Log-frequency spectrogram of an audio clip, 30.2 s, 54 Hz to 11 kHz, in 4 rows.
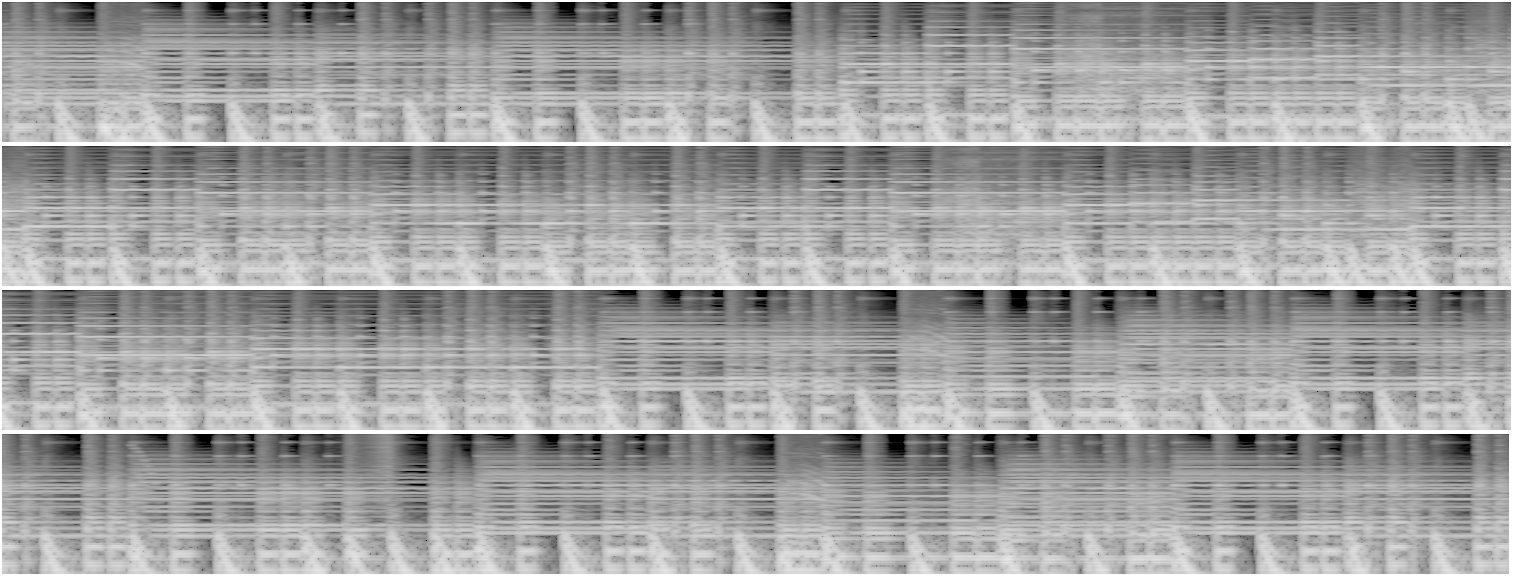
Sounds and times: Video game music: 0.0s - 30.1s.

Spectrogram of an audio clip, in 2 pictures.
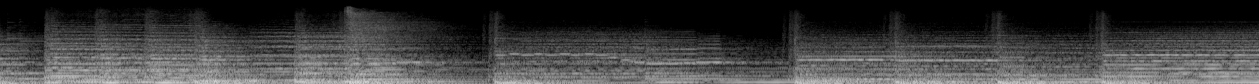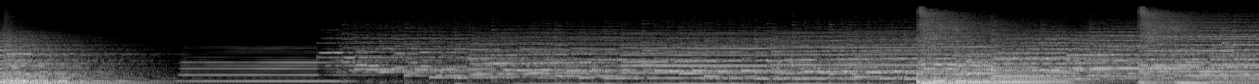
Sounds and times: Orchestra: 0.0s - 25.1s.

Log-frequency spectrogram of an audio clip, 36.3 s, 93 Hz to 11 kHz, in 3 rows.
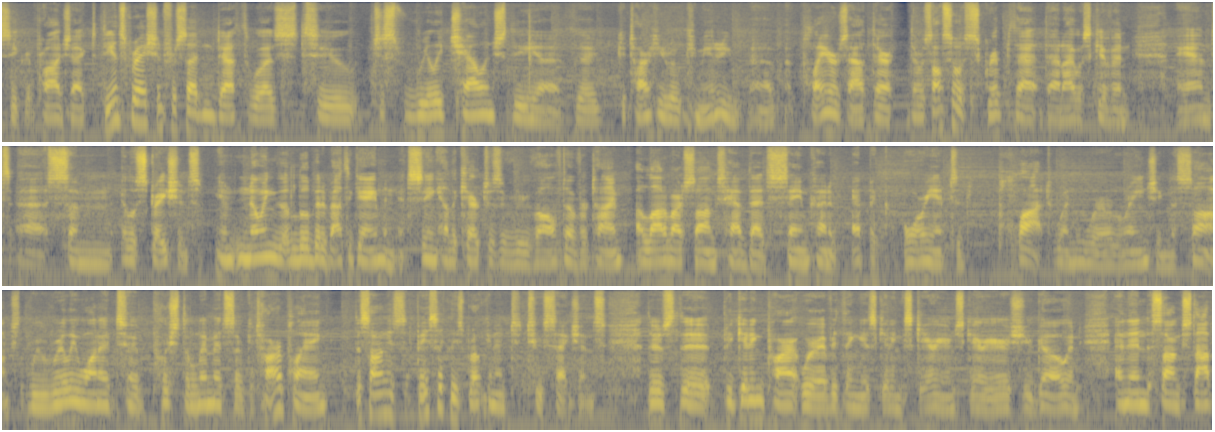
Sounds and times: Speech: 0.0s - 36.3s.

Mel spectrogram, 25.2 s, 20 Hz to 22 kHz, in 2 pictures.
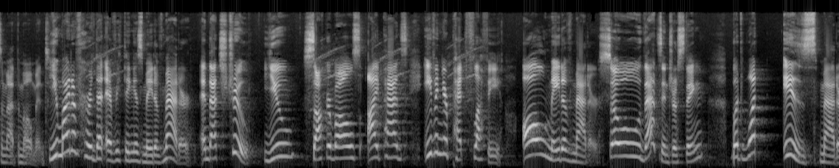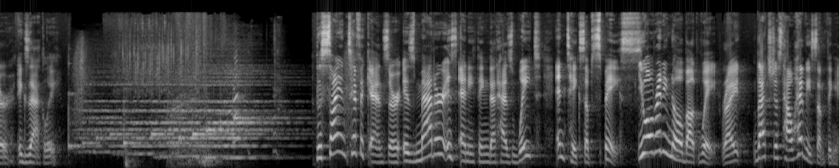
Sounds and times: Speech: 0.0s - 13.6s, 17.4s - 25.1s
Music: 13.6s - 17.3s.

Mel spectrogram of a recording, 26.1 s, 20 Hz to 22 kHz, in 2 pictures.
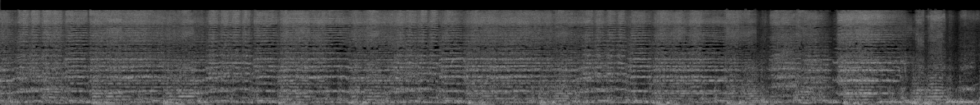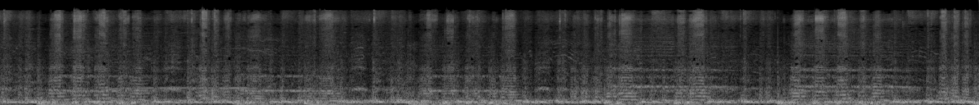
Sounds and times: Music: 0.0s - 26.1s.

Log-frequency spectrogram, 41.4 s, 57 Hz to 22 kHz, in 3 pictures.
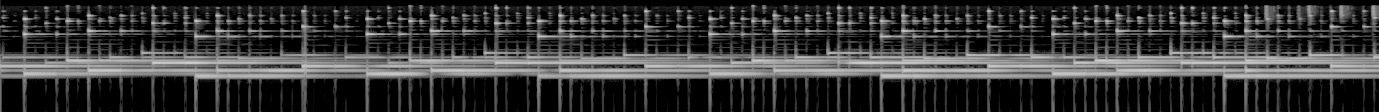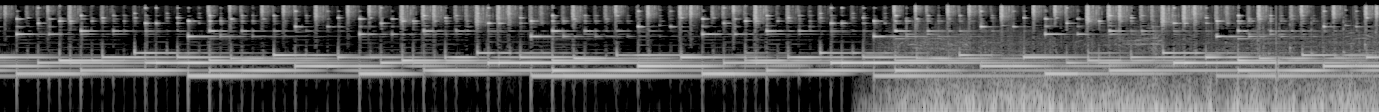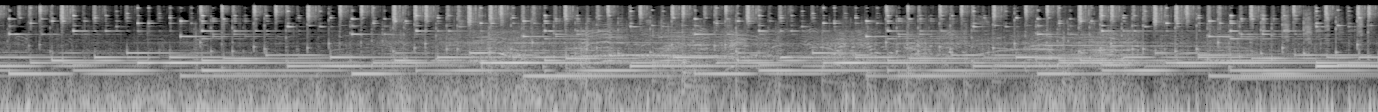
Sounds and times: Music: 0.0s - 41.3s.

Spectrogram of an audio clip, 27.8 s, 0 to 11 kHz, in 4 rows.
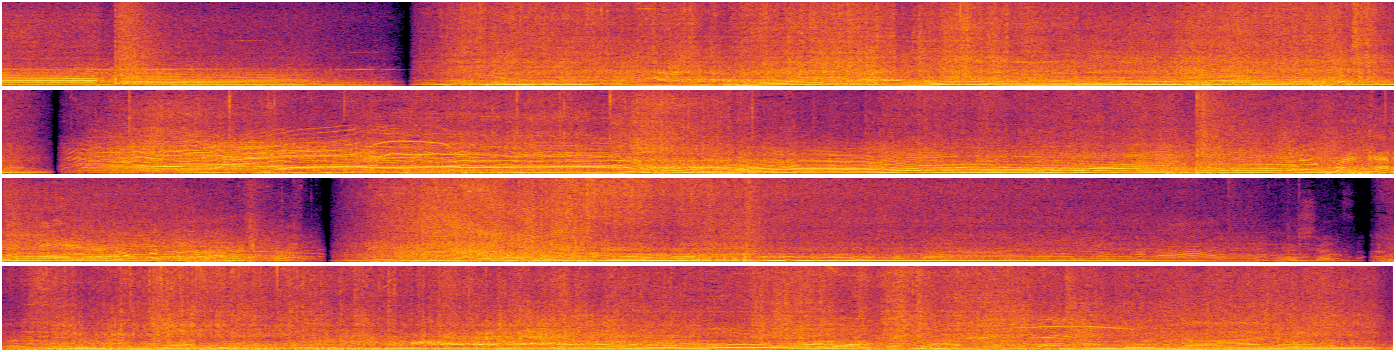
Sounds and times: Speech: 13.4s - 15.5s, 24.6s - 27.7s.

